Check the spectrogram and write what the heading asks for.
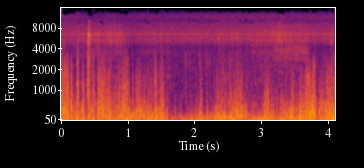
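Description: Heavy wind buffeting the camera microphone: a loud, rough low rumble that starts suddenly, with scattered small knocks and crackles through it.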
